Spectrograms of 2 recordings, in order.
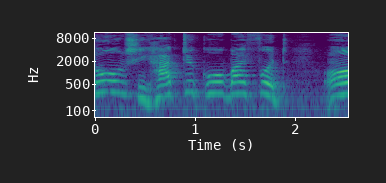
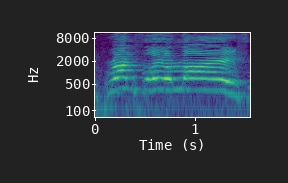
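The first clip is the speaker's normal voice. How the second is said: loud, slow, much higher panicked yell; urgent shout; 8 semitones higher, 14 dB louder than usual. A narrator's reading. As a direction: shout a warning while fleeing. Scientist fleeing erupting volcano.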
